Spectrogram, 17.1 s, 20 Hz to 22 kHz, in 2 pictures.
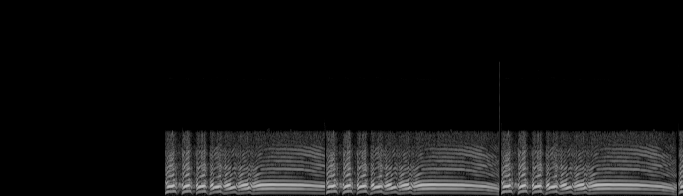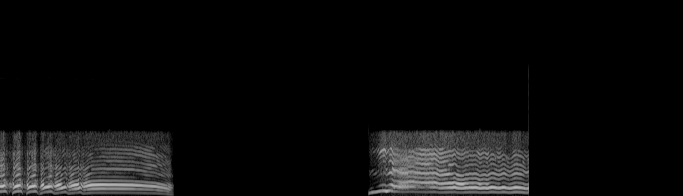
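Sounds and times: laugh-like wah sound effect: 2.1 - 10.0.

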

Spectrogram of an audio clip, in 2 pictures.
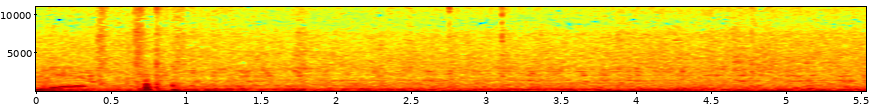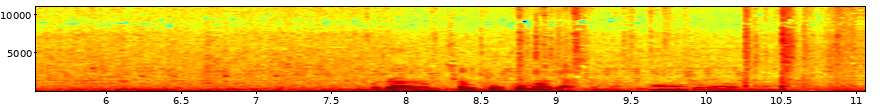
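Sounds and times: running seawater patter and hiss: 0.0 - 11.0.

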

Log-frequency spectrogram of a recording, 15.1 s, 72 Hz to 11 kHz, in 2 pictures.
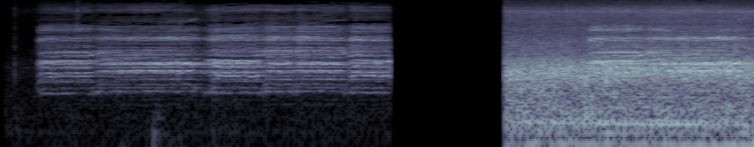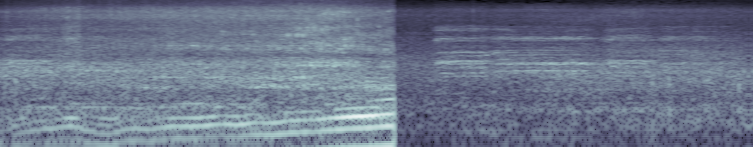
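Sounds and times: car engine accelerating: 5.1 - 11.6
street noise hiss: 5.1 - 15.0.

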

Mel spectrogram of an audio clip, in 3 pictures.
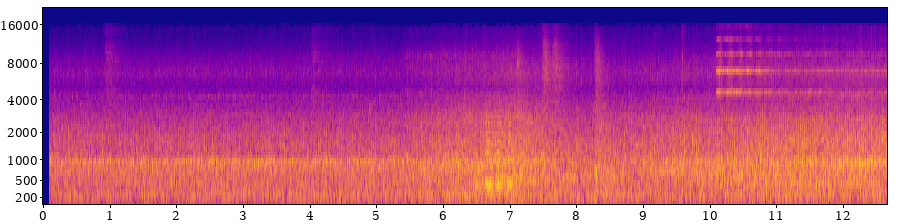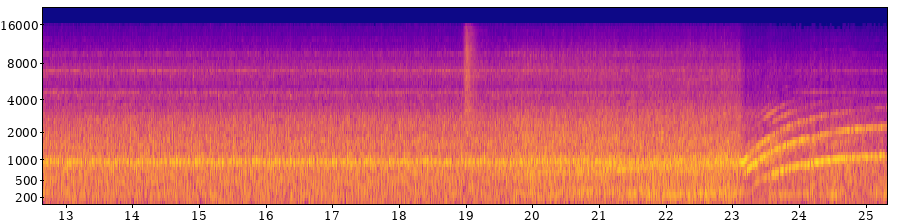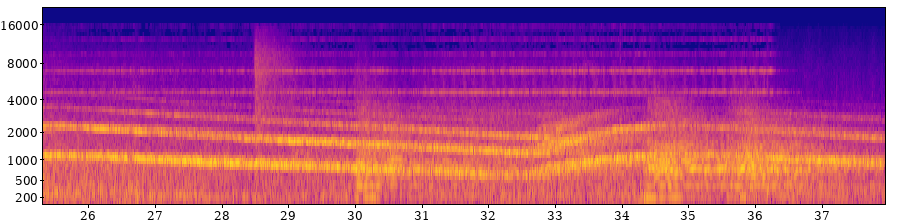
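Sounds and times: air horn blast: 6.4 - 7.4, 30.0 - 30.8, 34.3 - 36.7
siren steady high tone: 10.1 - 22.1, 23.0 - 37.9
electronic siren wailing: 23.0 - 37.9.

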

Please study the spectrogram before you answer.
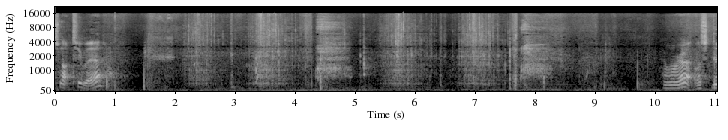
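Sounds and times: drive chain whirring over sprocket: 2.0 - 8.0.

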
